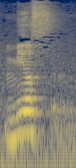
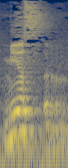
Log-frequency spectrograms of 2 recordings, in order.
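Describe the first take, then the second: Both takes have the same delivery.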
